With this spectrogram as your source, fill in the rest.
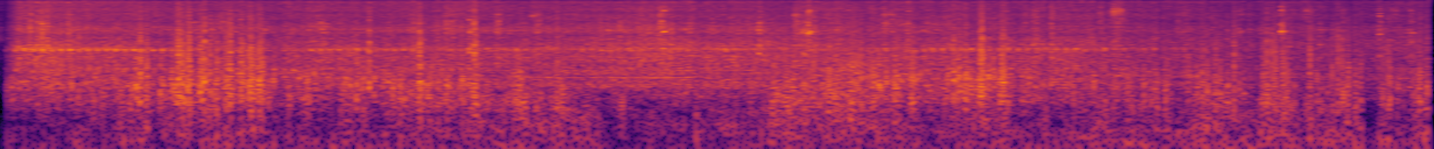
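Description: Strong wind buffets the microphone outdoors on a trip to a highland pasture, a loud continuous roaring rumble that never lets up.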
